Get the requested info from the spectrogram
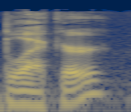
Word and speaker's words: Bloecher: That's spelled B-L-O-E-C-H-E-R, and there may be other pronunciations, but the only folks I was able to find with that name here in Georgia say it like Blecher, so I'm going to go with that.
